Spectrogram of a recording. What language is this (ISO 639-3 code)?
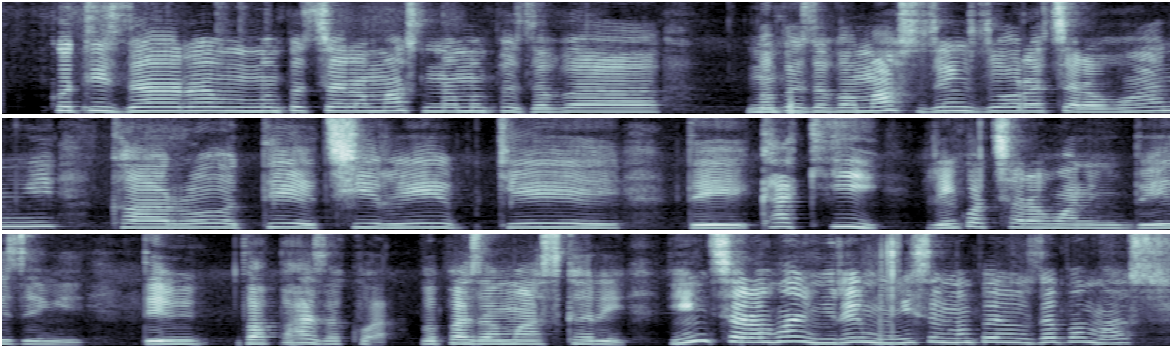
bmm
